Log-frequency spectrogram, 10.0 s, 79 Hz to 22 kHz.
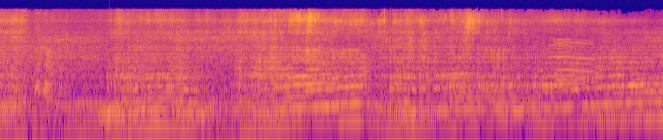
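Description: Peugeot 306 rally car's engine revving hard while it turns around a marker post and accelerates away. The pitch climbs, falls away about three seconds in, then climbs again with short dips as the driver shifts or lifts.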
